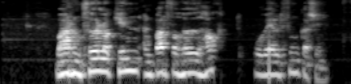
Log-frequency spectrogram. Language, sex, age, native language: Icelandic, male, 18-19, Icelandic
